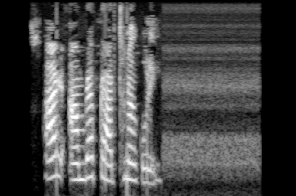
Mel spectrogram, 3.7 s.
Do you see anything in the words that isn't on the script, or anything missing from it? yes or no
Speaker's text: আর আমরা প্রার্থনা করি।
no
